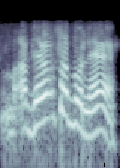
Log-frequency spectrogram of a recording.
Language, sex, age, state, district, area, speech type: Urdu, male, 30-45, Bihar, Saharsa, rural, conversation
